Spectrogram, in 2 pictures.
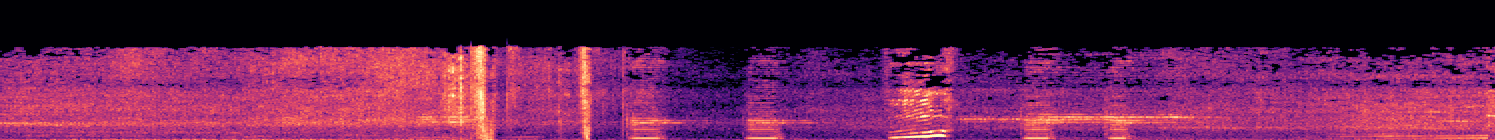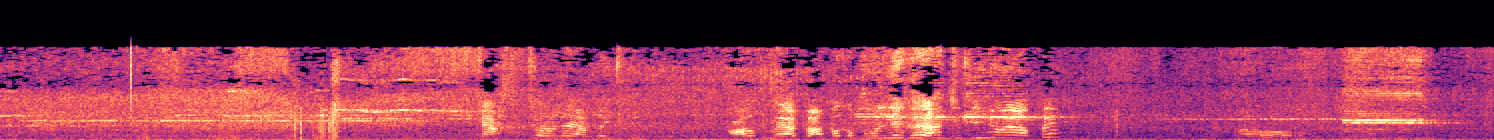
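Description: A car horn sounds in four short beeps, in two quick pairs, over the steady low rumble of a car and the traffic around it. Voices are heard later on.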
